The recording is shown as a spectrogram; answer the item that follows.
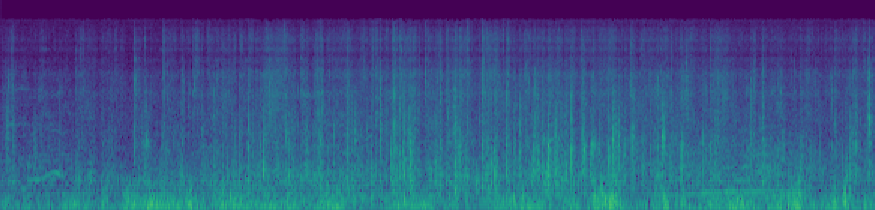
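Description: Herd of Holstein-Friesian dairy cows walking out across a concrete yard, many hooves clattering in an irregular stream of knocks and clicks.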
